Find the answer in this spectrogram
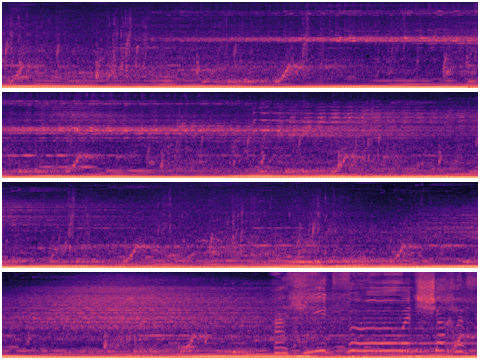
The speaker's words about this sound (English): And while they pray, the frogs will chant in the darkness.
